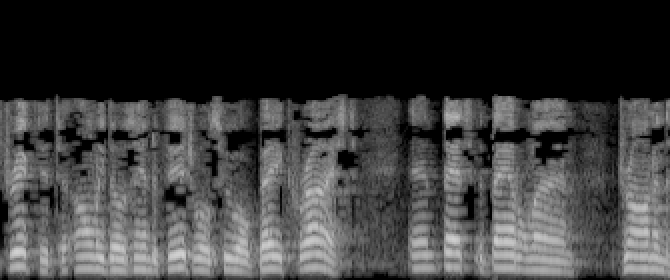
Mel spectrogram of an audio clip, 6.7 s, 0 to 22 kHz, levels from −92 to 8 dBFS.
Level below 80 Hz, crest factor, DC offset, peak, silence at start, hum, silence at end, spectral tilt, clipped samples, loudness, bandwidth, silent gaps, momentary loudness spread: -74 dBFS; 16 dB; under 0.1%; -4 dBFS; 0 s; none; 0 s; -6.5 dB/octave; under 0.1%; -20 LUFS; 5.4 kHz; none; 10 LU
